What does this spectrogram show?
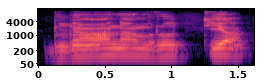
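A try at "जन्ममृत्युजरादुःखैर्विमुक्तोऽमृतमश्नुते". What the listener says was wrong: Devotees, this is Janma, okay? Not Jnana. Janma Mrityu Jara Dukkha.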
